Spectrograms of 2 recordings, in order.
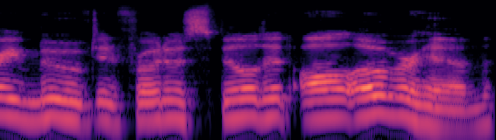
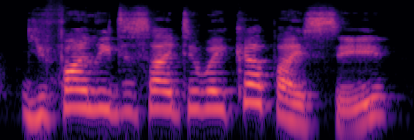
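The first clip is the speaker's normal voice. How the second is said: Frodo voiced; 9 semitones higher than usual. A narrator's reading. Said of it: "Frodo said".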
